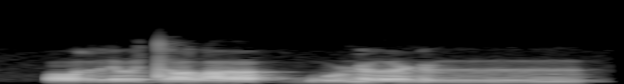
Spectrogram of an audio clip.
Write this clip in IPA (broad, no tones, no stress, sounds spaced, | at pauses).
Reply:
ɔ r əː d ɐ lˠ ɐ | ɓ u ɳ əː ɳ ɨː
